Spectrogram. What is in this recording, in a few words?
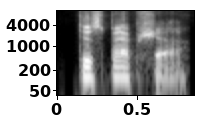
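"dyspepsia", American English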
